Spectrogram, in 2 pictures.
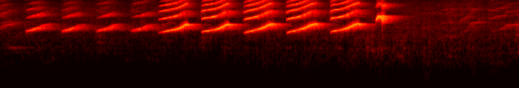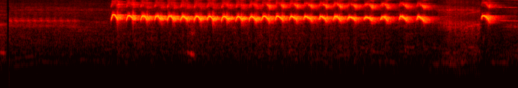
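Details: Great-tailed Grackle giving a series of about ten rising, whistled upslurs that grow louder, then a soft rustling gap, then a long loud rattle of rapid, high, ringing notes repeated some twelve times before one last squeal.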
